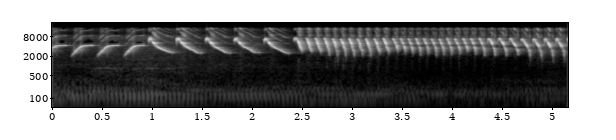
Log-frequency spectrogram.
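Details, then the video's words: Canary singing, used to encourage quiet canaries to sing: spaced rising whistled notes, then slower falling sweeps, giving way to a very rapid dense rolling trill. "Your Canary Is Quiet ? Will Sing Again After Listening To This"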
